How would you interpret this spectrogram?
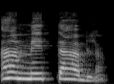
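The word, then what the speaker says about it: immettable: Seulement dans la catégorie IM, vous avez immanquable, immangeable et immétable. Alors normalement, quand on a IMM, I2M, on doit prononcer IM, sauf pour ces trois mots.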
